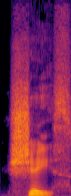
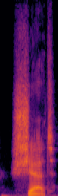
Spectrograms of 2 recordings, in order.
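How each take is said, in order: First: The name has a long A vowel. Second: The name has a short E vowel. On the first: The speaker calls it right. "Shaith with a with a long A" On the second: The speaker calls it wrong. "I intentionally mispronounced the name here"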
